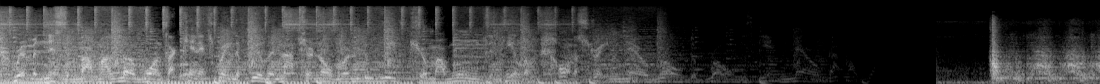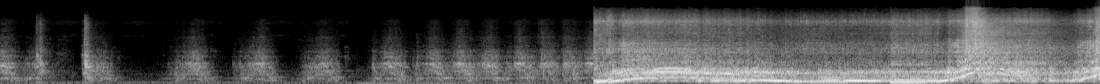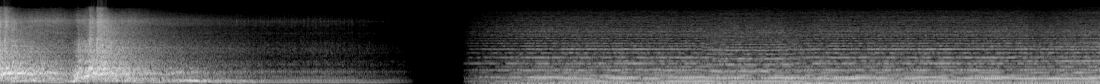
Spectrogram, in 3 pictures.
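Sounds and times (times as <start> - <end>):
car engine revving loudly: 10.0 - 25.6.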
